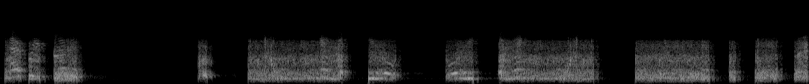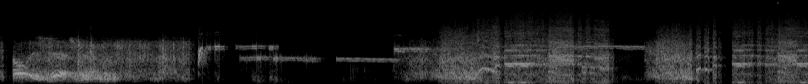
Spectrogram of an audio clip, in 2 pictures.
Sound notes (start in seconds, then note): 10.3 distorted screaming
